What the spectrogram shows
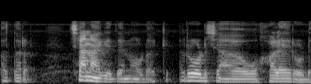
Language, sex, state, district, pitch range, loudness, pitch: Kannada, female, Karnataka, Shimoga, 125-160 Hz, -20 LUFS, 135 Hz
